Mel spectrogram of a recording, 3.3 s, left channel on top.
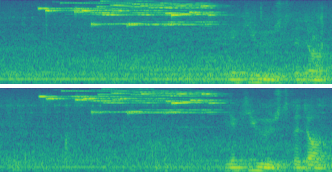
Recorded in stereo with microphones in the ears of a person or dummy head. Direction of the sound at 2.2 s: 25° right (ahead or behind).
